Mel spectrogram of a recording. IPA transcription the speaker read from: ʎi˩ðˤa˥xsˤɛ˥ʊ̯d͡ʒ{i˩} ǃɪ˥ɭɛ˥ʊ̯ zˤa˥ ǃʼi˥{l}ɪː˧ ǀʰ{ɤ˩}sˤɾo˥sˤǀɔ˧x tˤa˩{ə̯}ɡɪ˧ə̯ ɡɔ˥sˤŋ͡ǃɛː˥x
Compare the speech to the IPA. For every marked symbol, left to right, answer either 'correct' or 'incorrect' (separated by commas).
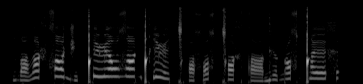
correct, incorrect, incorrect, incorrect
